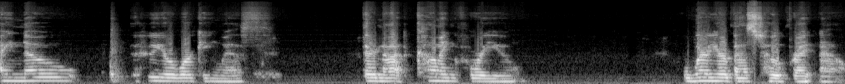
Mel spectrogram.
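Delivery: hushed, whispering voice. As Ember, sitting down and looking into her eyes, starting to whisper. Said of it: "and starts whispering".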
